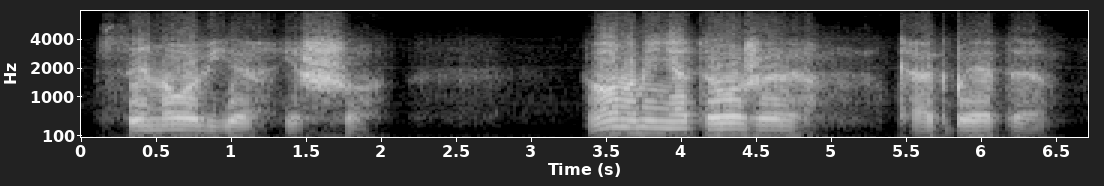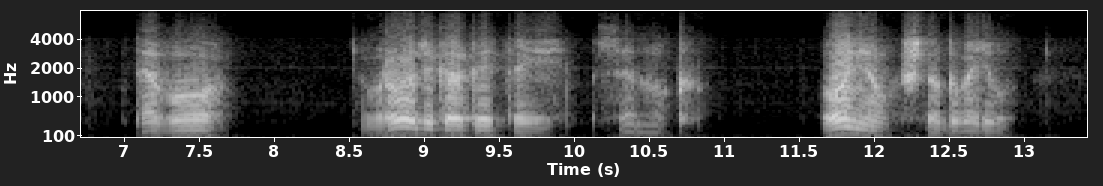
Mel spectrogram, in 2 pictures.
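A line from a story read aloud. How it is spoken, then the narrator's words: Gloomy. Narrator (Russian): Он сообщил мрачно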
